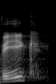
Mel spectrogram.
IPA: ve:k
